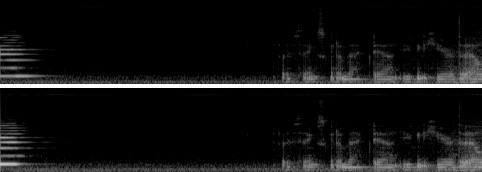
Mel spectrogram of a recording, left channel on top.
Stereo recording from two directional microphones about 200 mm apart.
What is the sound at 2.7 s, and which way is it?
Speech, 15° left (ahead or behind).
